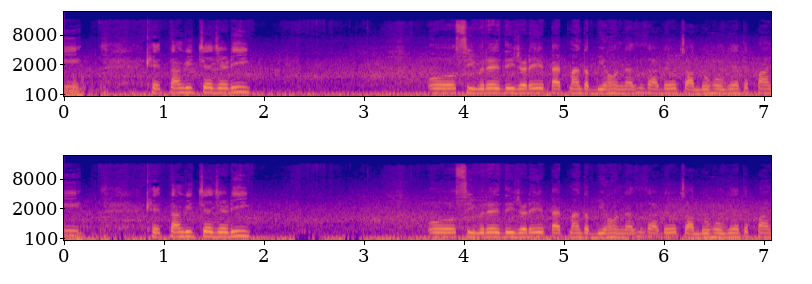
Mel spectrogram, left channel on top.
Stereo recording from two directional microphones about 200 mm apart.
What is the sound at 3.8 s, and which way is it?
Speech, centre (ahead or behind).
